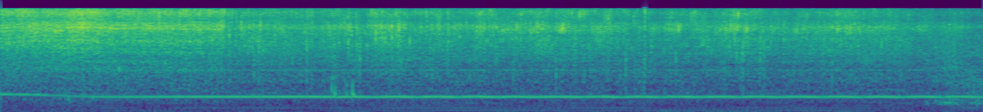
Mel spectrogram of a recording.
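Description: Goat lung pieces sizzling in hot oil and masala in a clay pot, a dense steady hiss. Background music holds one long note underneath.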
